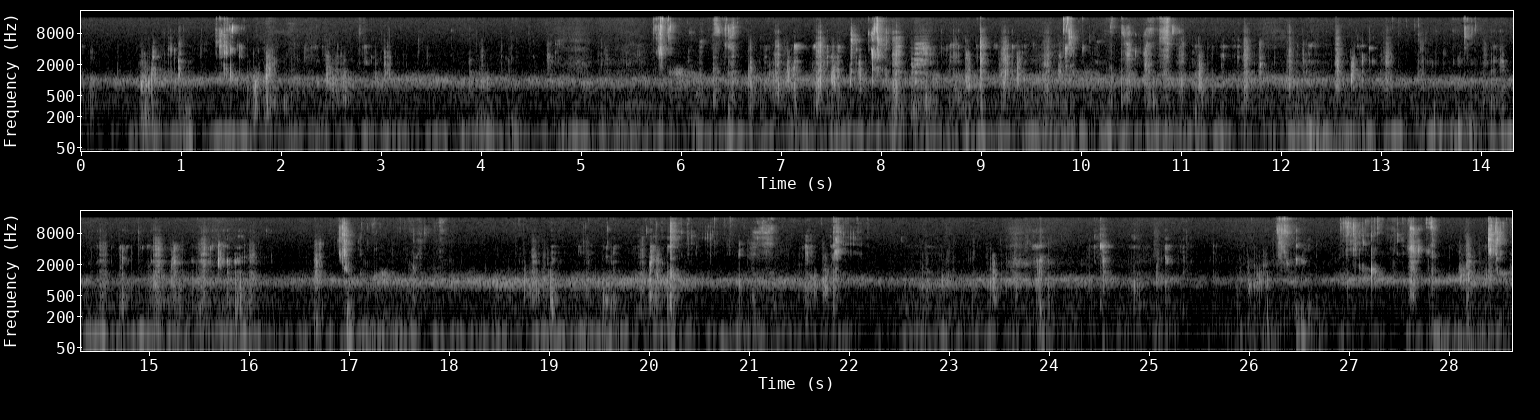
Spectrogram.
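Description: Close-miked eating sounds: biting and chewing food, with frequent sharp wet mouth clicks, over a steady low hum.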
